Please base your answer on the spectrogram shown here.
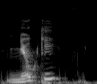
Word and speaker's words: gnocchi: I say gnocchi. It's pronounced gnocchi. Other people say it differently. We say gnocchi.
